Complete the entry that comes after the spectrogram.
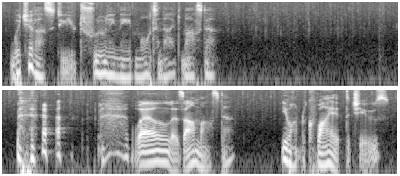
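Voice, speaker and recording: A man acts out a poetic, composed incubus in an ASMR roleplay. His voice is rock-bottom deep and very husky, breathy at the edges. He speaks slowly and formally, seductive and devoted, often slipping toward a whisper. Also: a little mellow, exaggerated voice. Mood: teasing, devoted. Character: composed, poetic, devoted male incubus of calm, icy temper. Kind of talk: flirty ASMR roleplay acting.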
